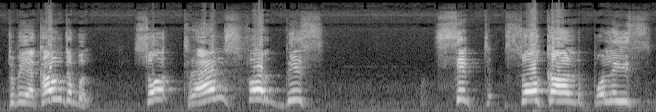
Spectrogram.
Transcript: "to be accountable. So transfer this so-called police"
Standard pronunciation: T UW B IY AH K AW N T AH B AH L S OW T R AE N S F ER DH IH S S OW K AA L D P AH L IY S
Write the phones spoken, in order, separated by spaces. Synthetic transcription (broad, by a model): T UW B IY AH K AW N T AH B AH L S OW T R AE N S F ER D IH S S OW K AA L D P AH L IY S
